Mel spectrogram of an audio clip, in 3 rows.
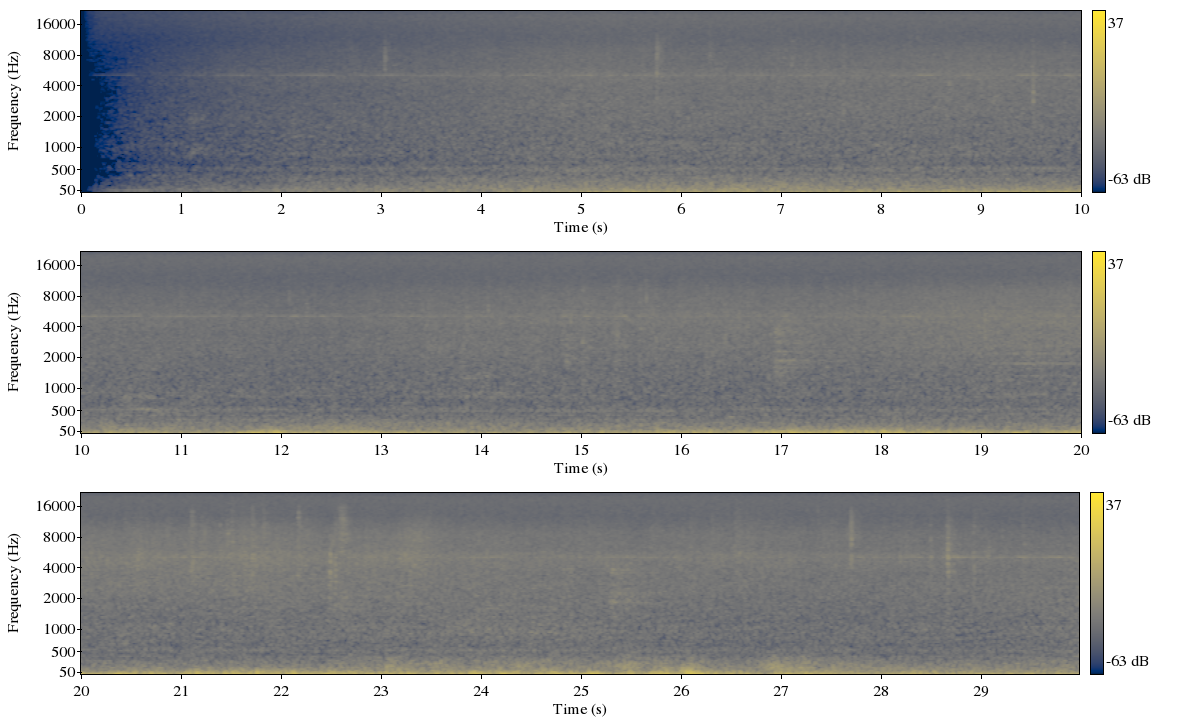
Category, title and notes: Soundscapes > Urban
250613 223150 FR Thunderstorm arriving over suburbs
Thunderstorm arriving over the suburbs. I made this recording from my balcony, located in Nanterre (suburbs of Paris, France), during a hot evening of June, while a thunderstorm arrived over the suburbs. First, one can hear the calm atmosphere of the suburban area, with some distant voices, some noises from the surroundings, some vehicles passing by in the street, some drops of rain, and thunder from time to time. Starting at #5:00, the rain increases progressively, to become relatively heavy, and thunder continues striking at times. Recorded in June 2025 with a Zoom H5studio (built-in XY microphones). Fade in/out applied in Audacity.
